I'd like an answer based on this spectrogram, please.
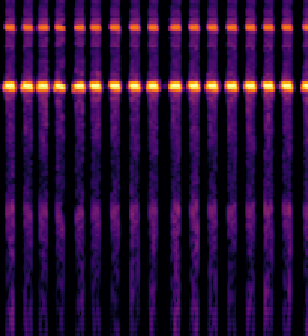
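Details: Cricket chirping, a sound used to repel rats: loud, high, pure chirps pulsing about four times a second in a steady, even rhythm with short silent gaps between pulses. No other sounds.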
